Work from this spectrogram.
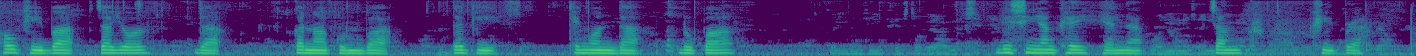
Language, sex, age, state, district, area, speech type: Manipuri, female, 60+, Manipur, Churachandpur, rural, read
